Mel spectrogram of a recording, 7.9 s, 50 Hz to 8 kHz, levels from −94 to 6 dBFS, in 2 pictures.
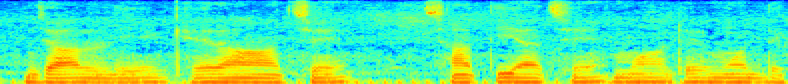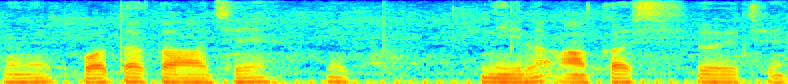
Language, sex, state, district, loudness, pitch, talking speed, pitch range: Bengali, male, West Bengal, North 24 Parganas, -19 LUFS, 105 Hz, 115 wpm, 100-105 Hz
